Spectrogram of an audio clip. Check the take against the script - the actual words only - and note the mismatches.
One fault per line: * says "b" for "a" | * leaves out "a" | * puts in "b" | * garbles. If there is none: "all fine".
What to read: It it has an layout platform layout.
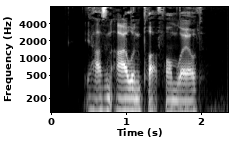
* leaves out "it"
* says "island" for "layout"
